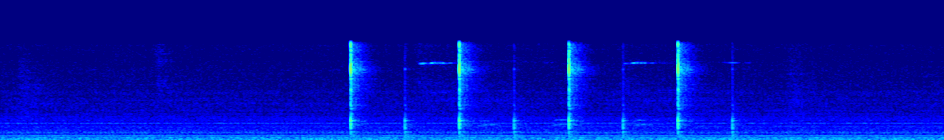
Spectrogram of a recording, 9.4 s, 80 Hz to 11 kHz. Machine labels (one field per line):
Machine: valve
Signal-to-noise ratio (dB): 6 dB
